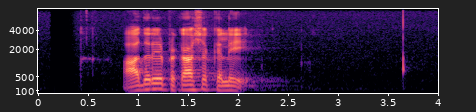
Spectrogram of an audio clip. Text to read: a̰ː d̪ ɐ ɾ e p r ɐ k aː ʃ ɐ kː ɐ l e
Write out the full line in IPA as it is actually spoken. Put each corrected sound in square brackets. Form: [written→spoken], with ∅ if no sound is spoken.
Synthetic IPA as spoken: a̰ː d̪ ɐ ɾ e p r ɐ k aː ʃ ɐ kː ɐ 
